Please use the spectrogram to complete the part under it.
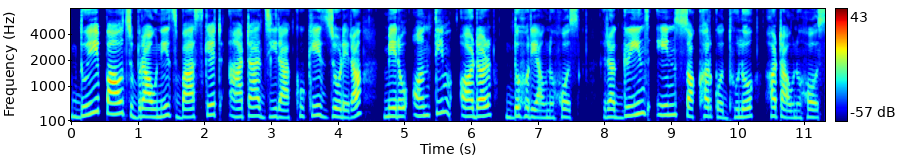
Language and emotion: Nepali, neutral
